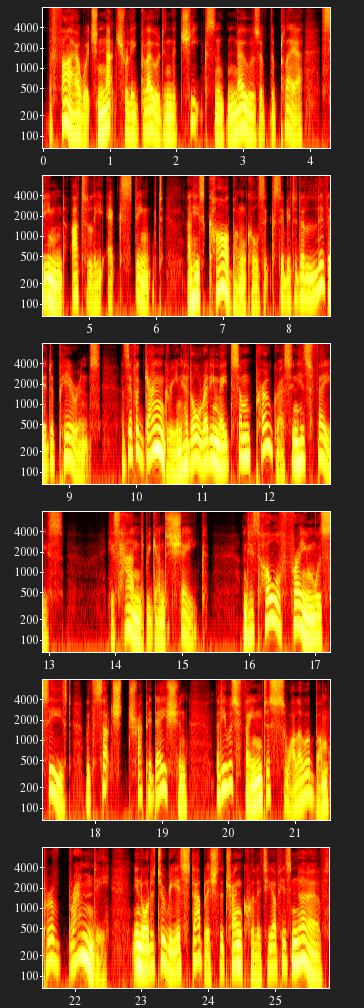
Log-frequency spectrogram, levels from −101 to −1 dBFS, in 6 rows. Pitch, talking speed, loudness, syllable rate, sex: 130 Hz, 160 wpm, -20 LUFS, 4.9 syllables/s, male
